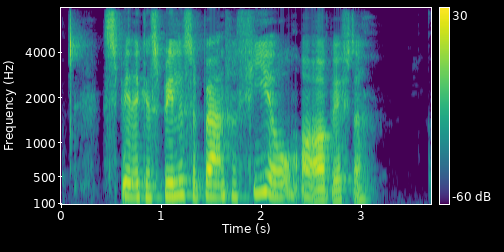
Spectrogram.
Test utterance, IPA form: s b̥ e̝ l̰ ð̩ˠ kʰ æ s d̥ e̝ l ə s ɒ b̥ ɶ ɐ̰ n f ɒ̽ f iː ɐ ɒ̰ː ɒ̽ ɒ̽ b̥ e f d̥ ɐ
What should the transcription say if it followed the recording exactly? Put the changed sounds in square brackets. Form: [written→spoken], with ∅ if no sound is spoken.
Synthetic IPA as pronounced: s b̥ e̝ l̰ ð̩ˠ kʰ æ s [d̥→b̥] e̝ l ə s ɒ b̥ ɶ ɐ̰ n f ɒ̽ f iː ɐ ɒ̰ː ɒ̽ ɒ̽ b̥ e f d̥ ɐ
